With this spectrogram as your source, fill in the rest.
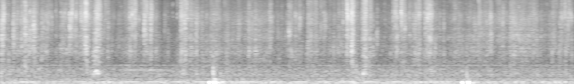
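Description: Plastic card sleeves and wrappers crinkle and rustle in someone's hands.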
